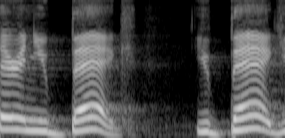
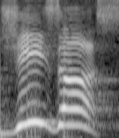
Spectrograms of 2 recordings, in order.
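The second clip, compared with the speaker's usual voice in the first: loud, high, begging cry, crying out; 6 semitones higher, 7 dB louder than usual. Speaker retelling a Bible story acts out a man crying to Jesus, retelling a loud shout. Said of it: "I'm not trying to hurt your ears".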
